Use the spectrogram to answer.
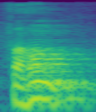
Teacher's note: فہم، ہاں اقصی حلق سے نکالیں گے جہاں بھی ہوگا، اور میم ساکن پہ اظہار شفوی ہے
